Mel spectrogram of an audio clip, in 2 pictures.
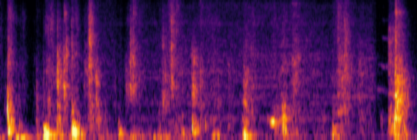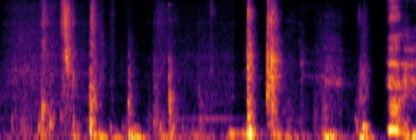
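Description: A bedroom door is handled and pushed shut, with a series of thumps, rattles and clicks over a steady background hiss, and no one speaking.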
